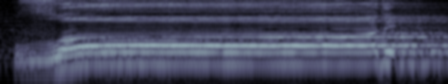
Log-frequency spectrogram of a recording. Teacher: ضاد کی آواز بھی موٹی ہے اور اس کو زیادہ کھینچ رہے ہیں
